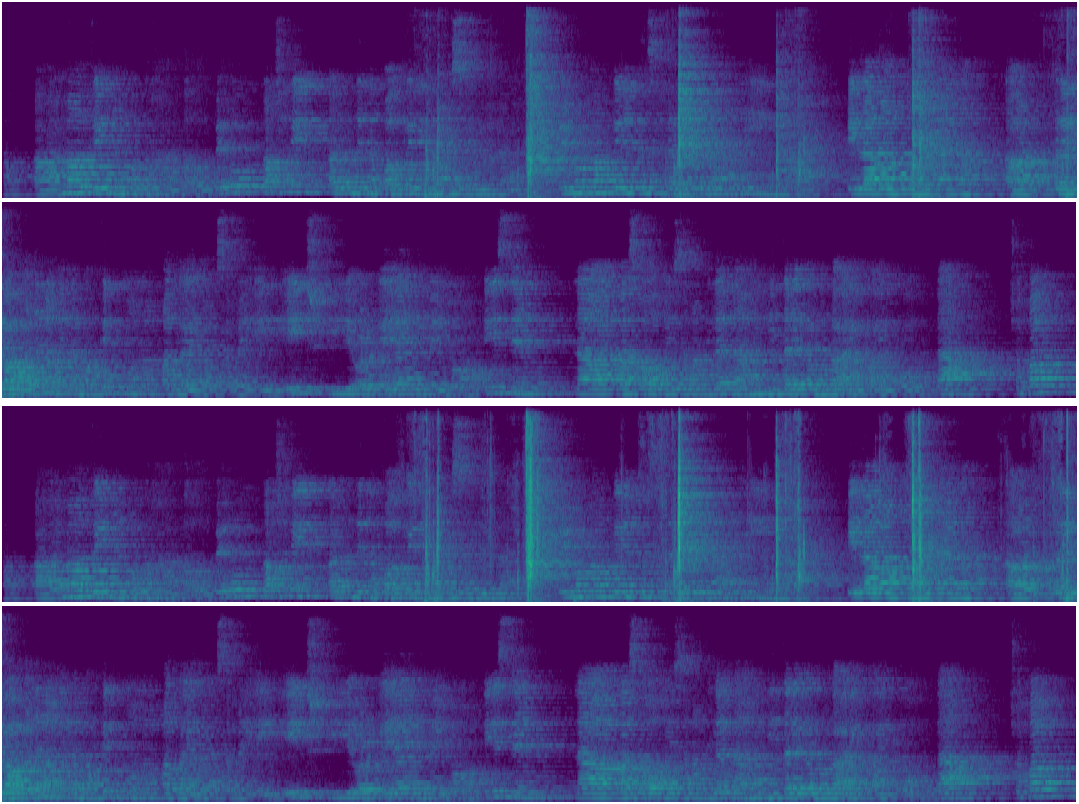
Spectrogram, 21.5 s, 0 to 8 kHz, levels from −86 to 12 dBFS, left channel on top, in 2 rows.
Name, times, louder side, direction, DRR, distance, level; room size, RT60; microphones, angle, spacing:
voice 1, 0.3-5.1 5.5-8.0 8.4-9.7 10.0-16.0 16.5-20.3 20.8-21.2, equal, 5° left, -7 dB, 2.2 m, -44 dB
sound 1, 3.9-4.4 4.8-5.4 5.7-5.8 6.2-6.9 7.4-8.1 8.7-9.3 10.0-10.7, right 9 dB, 55° right, 0.3 m, -37 dB
10.0 x 3.9 x 6.1 m, 2.3 s
head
